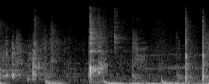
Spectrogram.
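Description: A plastic lid lifted off a plastic bowl and set down on a granite counter: a sharp clack about a second in and a lighter one near the end, over background music with a steady low beat.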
